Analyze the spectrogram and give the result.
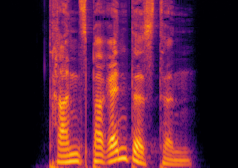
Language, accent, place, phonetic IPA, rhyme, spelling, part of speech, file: German, Germany, Berlin, [ˌtʁanspaˈʁɛntəstn̩], -ɛntəstn̩, transparentesten, adjective, De-transparentesten.ogg
- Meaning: 1. superlative degree of transparent 2. inflection of transparent: strong genitive masculine/neuter singular superlative degree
